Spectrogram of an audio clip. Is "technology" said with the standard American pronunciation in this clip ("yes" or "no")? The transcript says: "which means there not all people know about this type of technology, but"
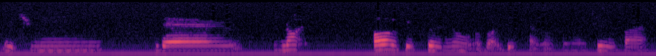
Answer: no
